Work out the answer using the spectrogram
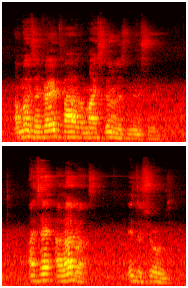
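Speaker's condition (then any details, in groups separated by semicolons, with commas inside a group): Motor neuron disease, bulbar onset; onset in the mouth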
